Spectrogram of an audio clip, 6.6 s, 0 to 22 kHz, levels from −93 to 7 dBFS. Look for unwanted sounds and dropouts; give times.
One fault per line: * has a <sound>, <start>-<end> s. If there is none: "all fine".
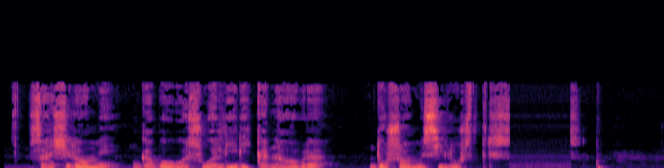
all fine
